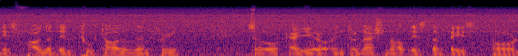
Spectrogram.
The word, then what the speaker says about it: Cairo: 31 000 feet guys 31 000 feet mad Cairo that's how you pronounce it Karina about the cabin crew is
